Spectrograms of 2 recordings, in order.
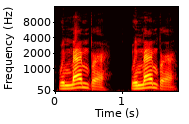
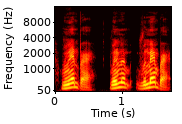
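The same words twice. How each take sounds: First: "remember" slower, with a long middle beat; short "re", stretched "mem", falling "ber" in "remember"; correct REMEMBER rhythm. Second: "remember" quick and squashed, rhythm lost; no pause inside "remember"; rushed wrong REMEMBER. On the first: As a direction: give "remember" room in the middle. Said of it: "완전히 다르죠". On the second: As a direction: mimic a learner's compressed "remember". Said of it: "이거 하고요". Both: Shown as a demonstration.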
